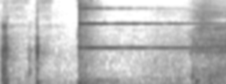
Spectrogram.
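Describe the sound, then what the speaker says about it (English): A small bell pressed once for a football cliche, giving a single sharp ding with a sustained ringing tone that slowly decays, heard clearly after a brief faint noise. "Every time there's a cliche, if you don't spot it, I spot it, that bell gets pressed."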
